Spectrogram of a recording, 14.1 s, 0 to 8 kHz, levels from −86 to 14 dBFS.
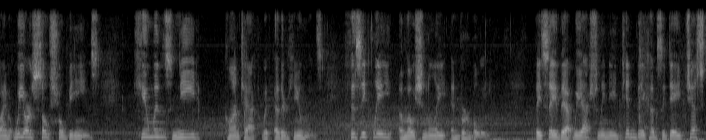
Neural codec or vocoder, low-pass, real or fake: none; 7.2 kHz; real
